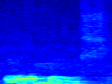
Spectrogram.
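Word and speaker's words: Ahmose: yes oh i'm sorry the pharaoh amos which is spelled a-h-m-o-s-e but it's that's different that's the same word most as moses amos is is a different word altogether i can't tell you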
